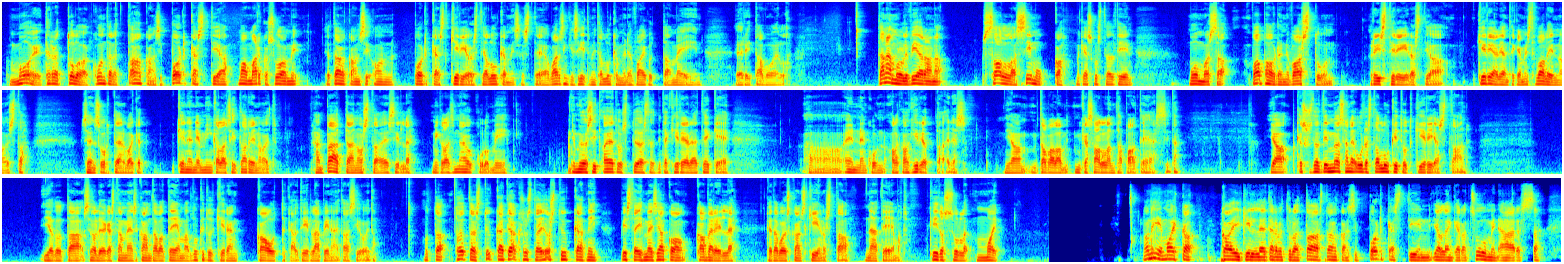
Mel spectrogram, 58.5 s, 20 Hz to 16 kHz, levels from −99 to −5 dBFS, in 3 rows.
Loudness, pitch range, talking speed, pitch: -20 LUFS, 105-130 Hz, 130 wpm, 120 Hz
